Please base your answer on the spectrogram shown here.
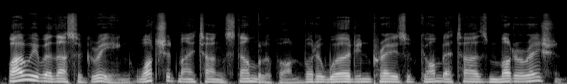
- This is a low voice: Yes, low, 125 Hz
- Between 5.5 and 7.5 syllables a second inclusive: Yes, 5.7 syllables/s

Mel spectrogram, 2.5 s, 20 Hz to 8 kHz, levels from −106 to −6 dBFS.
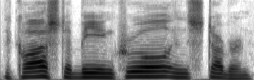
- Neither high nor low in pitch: Yes, medium, 145 Hz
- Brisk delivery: No, average, 165 wpm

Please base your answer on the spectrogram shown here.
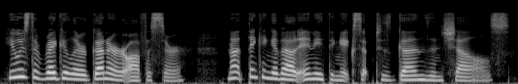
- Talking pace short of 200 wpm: Yes, average, 175 wpm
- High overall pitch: Yes, high, 230 Hz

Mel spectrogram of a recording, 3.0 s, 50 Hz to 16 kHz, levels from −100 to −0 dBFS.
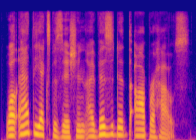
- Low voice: No, medium, 170 Hz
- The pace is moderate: Yes, average, 185 wpm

